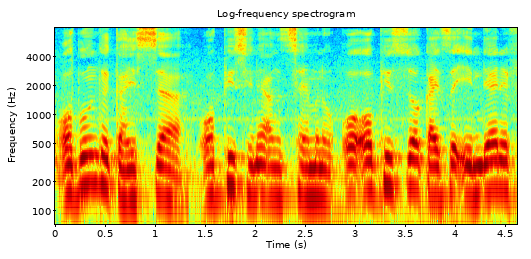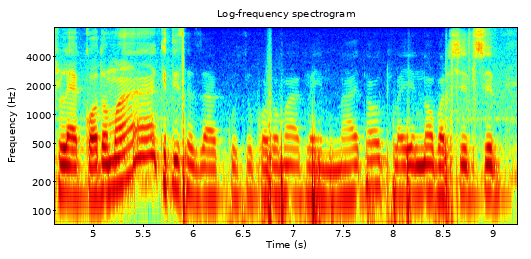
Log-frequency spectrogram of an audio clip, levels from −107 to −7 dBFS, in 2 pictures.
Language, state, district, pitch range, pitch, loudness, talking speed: Kokborok, Tripura, West Tripura, 140-160 Hz, 145 Hz, -15 LUFS, 155 wpm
